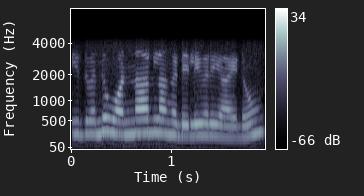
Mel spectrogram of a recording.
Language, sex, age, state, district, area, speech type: Tamil, female, 18-30, Tamil Nadu, Viluppuram, rural, conversation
